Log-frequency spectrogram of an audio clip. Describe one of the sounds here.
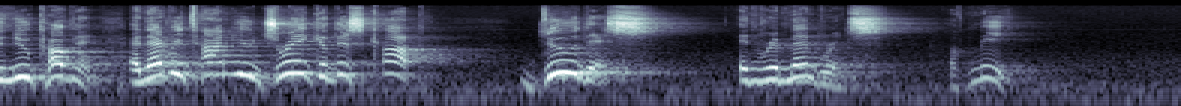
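A middle-aged man speaks with animation into a microphone in an echoing room.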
